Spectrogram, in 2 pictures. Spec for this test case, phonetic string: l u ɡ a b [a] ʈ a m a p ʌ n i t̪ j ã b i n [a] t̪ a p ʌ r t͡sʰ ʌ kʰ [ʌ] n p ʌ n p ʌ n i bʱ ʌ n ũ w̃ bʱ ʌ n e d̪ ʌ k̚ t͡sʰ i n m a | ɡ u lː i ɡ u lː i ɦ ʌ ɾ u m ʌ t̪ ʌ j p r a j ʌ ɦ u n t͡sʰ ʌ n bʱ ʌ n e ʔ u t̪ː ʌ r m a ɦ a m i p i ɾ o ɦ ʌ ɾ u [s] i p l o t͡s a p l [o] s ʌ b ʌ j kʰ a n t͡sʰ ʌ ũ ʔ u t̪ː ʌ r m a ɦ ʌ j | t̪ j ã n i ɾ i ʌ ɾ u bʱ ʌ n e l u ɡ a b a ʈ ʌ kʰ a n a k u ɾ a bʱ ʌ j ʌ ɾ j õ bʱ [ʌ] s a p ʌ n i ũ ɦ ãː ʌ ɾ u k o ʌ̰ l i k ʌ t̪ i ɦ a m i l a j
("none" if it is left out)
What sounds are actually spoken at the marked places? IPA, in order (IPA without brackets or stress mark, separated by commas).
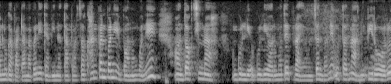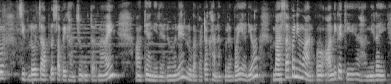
a, ʌ, a, t͡s, o, a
